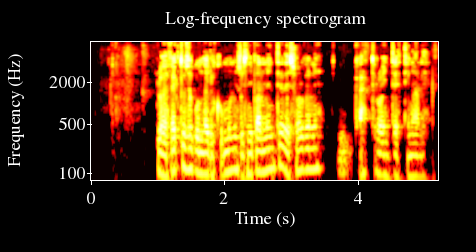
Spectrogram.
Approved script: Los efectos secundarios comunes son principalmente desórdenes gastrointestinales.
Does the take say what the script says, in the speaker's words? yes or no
no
